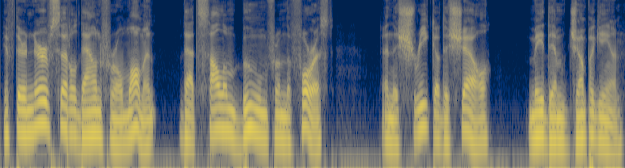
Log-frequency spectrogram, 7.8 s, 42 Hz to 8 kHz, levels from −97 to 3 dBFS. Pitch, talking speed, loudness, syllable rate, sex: 110 Hz, 185 wpm, -18 LUFS, 4.6 syllables/s, male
